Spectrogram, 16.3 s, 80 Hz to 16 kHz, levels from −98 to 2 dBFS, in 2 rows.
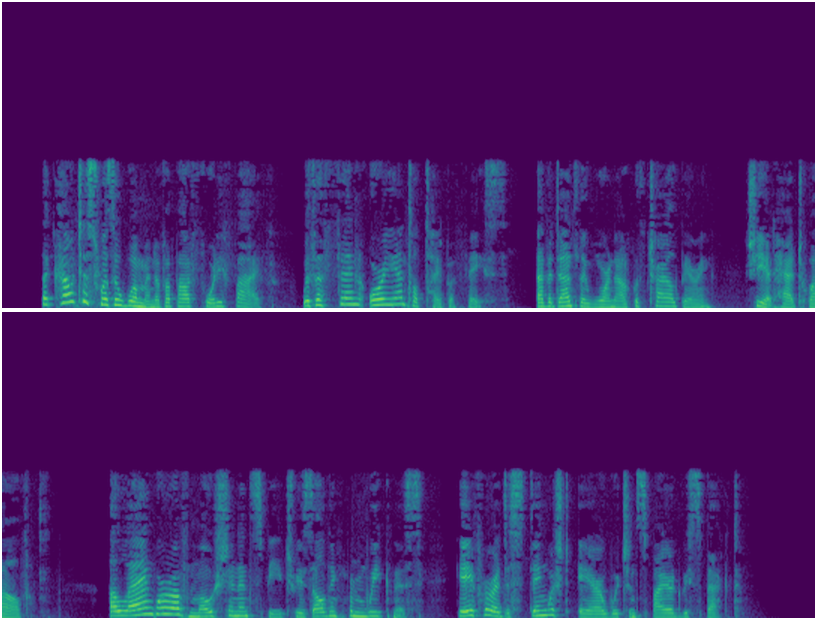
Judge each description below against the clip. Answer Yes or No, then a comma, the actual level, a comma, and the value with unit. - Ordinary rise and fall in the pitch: No, wide, 6.5 semitones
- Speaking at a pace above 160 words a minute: No, average, 150 wpm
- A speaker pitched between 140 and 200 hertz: No, high, 210 Hz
